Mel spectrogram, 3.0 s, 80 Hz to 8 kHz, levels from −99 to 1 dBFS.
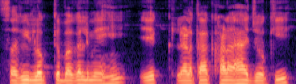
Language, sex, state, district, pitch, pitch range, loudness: Hindi, male, Jharkhand, Palamu, 120 Hz, 115-125 Hz, -17 LUFS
